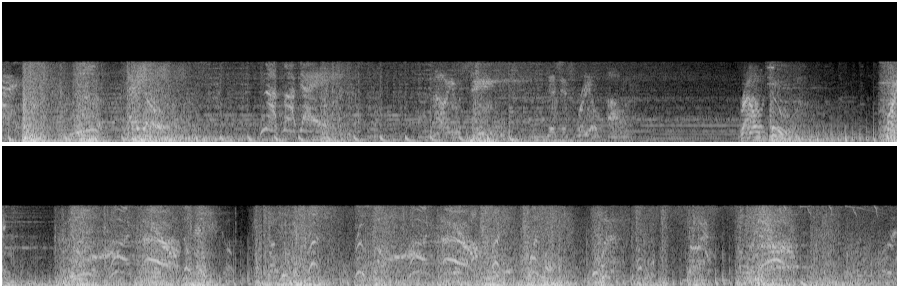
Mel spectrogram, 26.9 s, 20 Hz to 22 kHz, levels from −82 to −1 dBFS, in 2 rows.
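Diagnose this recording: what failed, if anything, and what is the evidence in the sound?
A jitter buffer speed-up in the receiver's buffer stage runs the sound 9% fast from 2.70 to 4.44 s and 10% fast from 4.99 to 6.39 s, each time dropping roughly 150 ms of whole pitch periods. On a spectrogram, the harmonics keep their frequency while events crowd together.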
